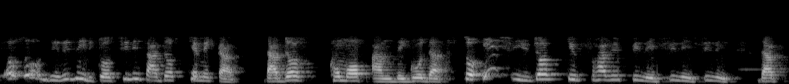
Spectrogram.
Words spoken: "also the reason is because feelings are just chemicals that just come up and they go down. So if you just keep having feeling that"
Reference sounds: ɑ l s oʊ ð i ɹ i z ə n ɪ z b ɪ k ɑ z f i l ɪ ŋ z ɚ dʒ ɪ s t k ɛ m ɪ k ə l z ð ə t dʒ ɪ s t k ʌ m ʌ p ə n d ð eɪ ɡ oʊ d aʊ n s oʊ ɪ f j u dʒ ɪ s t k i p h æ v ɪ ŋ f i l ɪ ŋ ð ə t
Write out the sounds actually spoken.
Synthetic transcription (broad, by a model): ɑ l s oʊ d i ɹ i z ə n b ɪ k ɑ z f i l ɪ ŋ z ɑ dʒ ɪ s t k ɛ m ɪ k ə l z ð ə t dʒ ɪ s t k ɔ m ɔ p ə n d eɪ ɡ oʊ d aʊ n s oʊ ɪ f j u dʒ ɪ s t k i p h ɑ v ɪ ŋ f i l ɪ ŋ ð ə t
